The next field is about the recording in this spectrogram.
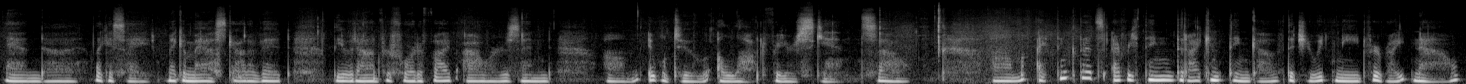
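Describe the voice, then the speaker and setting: A woman acts out a gentle female skin care consultant in a sci-fi ASMR roleplay. Her voice is low, mellow and very breathy, often slipping close to a whisper. She explains things in an informal, slightly hesitant way, calm and reassuring. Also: a little slow, full character voice, low-quality recording. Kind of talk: soft-spoken ASMR roleplay.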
